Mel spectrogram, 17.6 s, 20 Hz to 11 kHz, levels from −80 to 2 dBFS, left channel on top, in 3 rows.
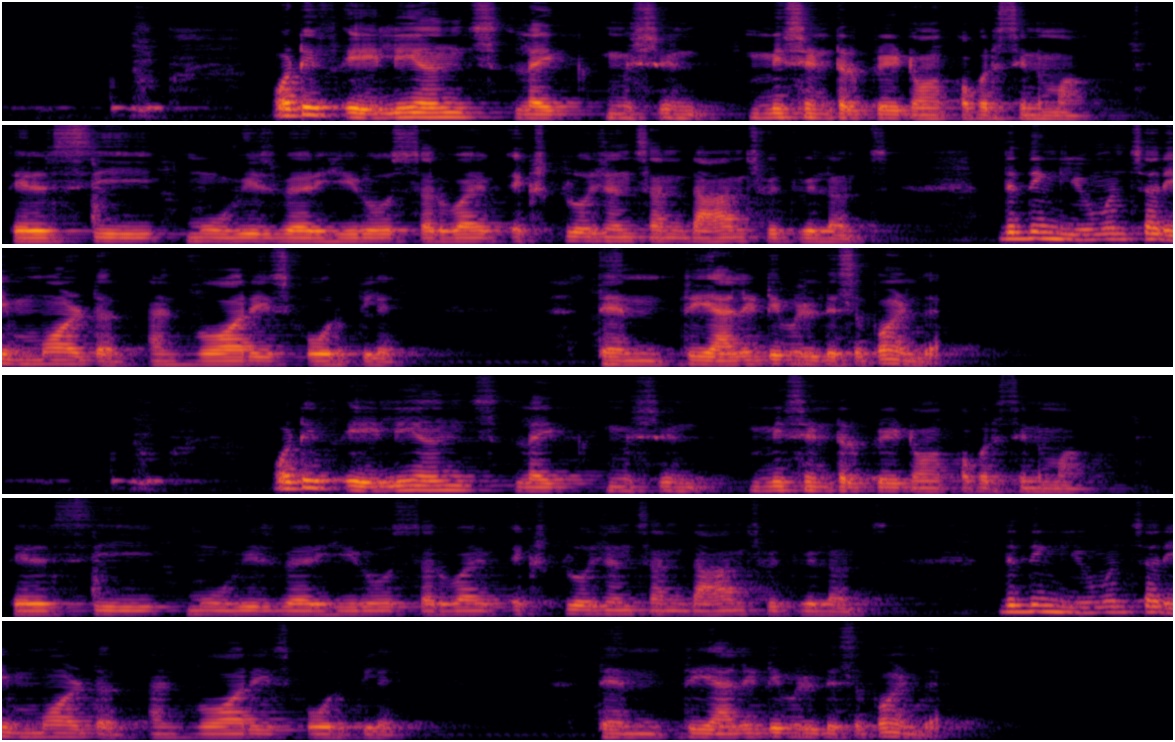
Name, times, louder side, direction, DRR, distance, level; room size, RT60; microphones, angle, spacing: voice 1, 1.4-5.5 5.9-10.2 10.6-13.7 14.7-16.4, left 4 dB, 75° left, 0.8 m, -29 dB
25.5 x 14.0 x 7.9 m
head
